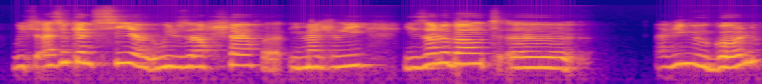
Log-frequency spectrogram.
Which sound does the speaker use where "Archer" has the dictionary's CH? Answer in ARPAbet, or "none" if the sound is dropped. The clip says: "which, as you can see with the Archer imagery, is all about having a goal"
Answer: none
